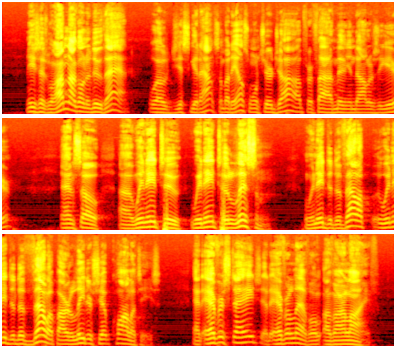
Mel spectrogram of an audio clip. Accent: Kentucky, United States; That's what you get from growing up in Kentucky, okay?

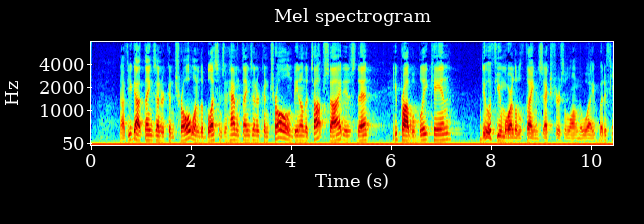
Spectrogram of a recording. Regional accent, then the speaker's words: Brazil, Indiana, United States; When I was growing up in Brazil, he'd take us.

